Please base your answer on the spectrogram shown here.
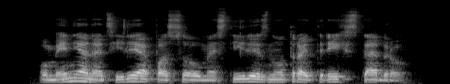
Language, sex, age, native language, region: Slovenian, male, 12-17, Slovenian, Drava region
